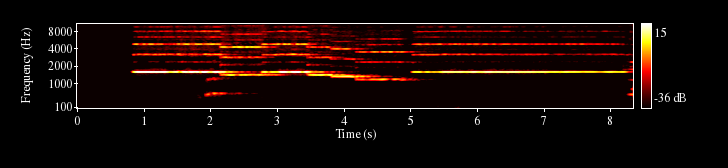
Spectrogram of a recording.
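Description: Flute ensemble playing: a single high flute enters about a second in and falls in small steps, with a lower flute note sounding briefly beneath it. The high flute then holds one long high note.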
